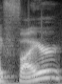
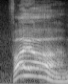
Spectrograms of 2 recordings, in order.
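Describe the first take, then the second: First: Said in the usual way. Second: FIRE! cried high and loud, falling; German-style fire. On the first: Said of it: "Say fire in German, I guess?". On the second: Shown as a demonstration. Streamer trying fire in German, loud exclamation. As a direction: exclaim FIRE! as a German word, ending open. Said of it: "Say fire in German".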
